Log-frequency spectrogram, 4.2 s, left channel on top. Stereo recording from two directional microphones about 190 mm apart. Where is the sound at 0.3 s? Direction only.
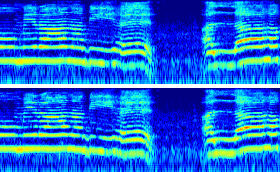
15° right (ahead or behind).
